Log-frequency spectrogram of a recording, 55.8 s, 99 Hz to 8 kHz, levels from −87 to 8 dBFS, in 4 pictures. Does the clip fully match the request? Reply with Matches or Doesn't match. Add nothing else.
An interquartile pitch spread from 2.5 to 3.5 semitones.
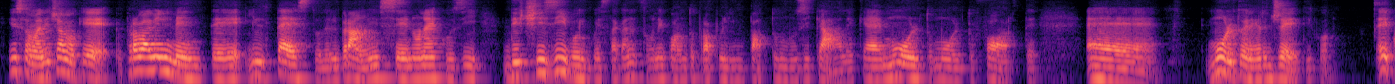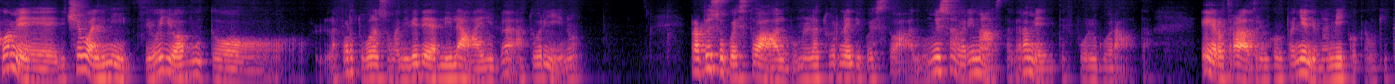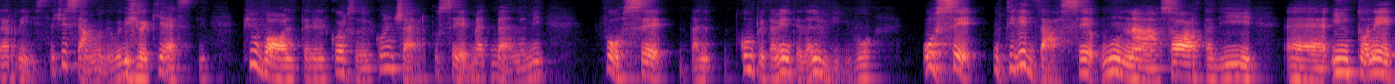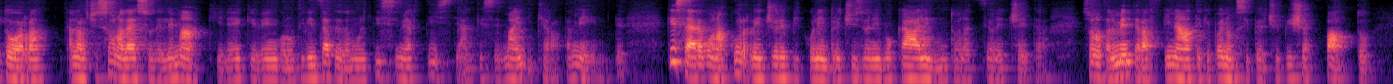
Matches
